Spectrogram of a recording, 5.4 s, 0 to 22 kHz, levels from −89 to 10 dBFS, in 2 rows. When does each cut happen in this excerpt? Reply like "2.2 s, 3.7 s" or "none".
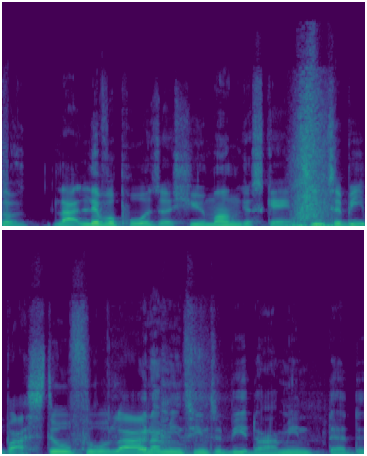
2.3 s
